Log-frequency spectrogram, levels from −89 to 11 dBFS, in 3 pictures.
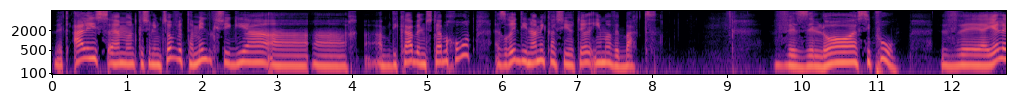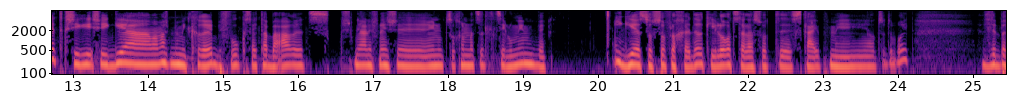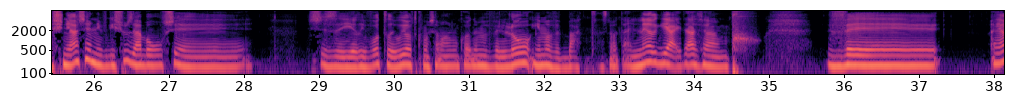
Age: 30-49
